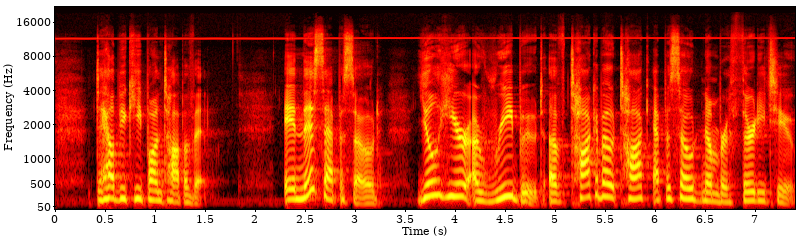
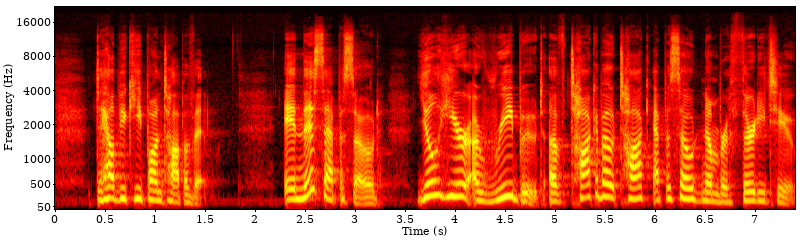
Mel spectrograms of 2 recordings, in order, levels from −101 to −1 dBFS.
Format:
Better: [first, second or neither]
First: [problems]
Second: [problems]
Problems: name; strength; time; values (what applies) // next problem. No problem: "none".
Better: second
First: high-pitched whine; faint; throughout; 11.5 kHz, 25 dB below the speech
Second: none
